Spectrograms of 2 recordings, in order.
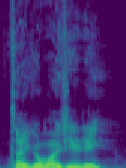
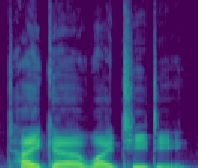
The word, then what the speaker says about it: Taika Waititi: Taika Waititi? – Taika Waititi.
